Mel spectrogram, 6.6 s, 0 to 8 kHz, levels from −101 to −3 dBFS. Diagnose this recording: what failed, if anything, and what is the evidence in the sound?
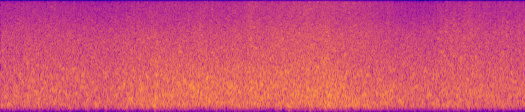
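Nothing failed: the audio carries the expected coding noise of a WebRTC call path, with no content above 8 kHz, which fits a wideband codec such as G.722, and no event anywhere points to a broken stage.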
